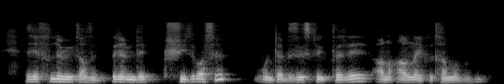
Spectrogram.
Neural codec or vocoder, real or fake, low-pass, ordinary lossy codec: codec, 16 kHz, 0.5 kbps, FunCodec, trained on LibriTTS, 25 frames a second; fake; 7.2 kHz; MP3, 48 kbps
